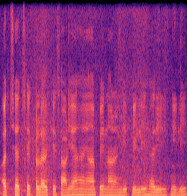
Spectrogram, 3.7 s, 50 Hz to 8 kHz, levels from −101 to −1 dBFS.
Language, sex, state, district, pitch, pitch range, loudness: Hindi, male, Chhattisgarh, Raipur, 115 Hz, 110-115 Hz, -20 LUFS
